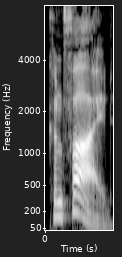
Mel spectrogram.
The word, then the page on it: confide: anglais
